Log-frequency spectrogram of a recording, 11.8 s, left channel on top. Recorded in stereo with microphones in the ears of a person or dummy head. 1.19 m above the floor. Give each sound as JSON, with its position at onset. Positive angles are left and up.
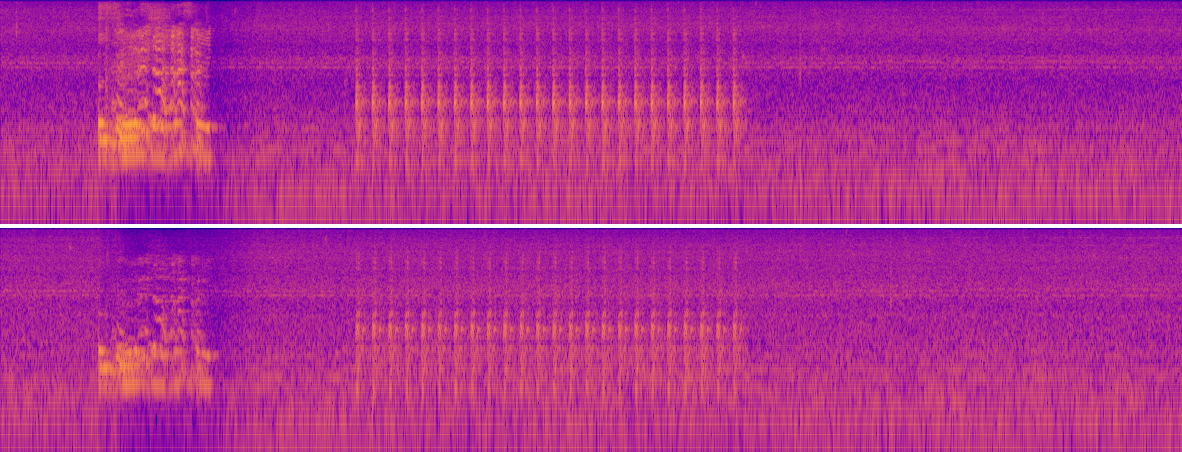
{"t": 1.0, "sound": "laughter", "side_deg": 70, "distance_m": 0.7}
{"t": 3.5, "sound": "chopping", "side_deg": 55, "distance_m": 7.5}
